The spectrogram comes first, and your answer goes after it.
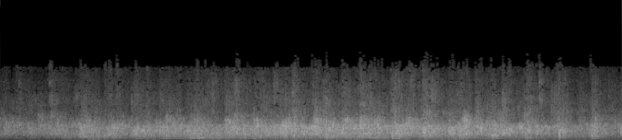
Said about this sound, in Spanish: Les decía yo antes que se notase su presencia. Están aquí todos los chavales. Que se note de nuevo, chicos. Un aplauso.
